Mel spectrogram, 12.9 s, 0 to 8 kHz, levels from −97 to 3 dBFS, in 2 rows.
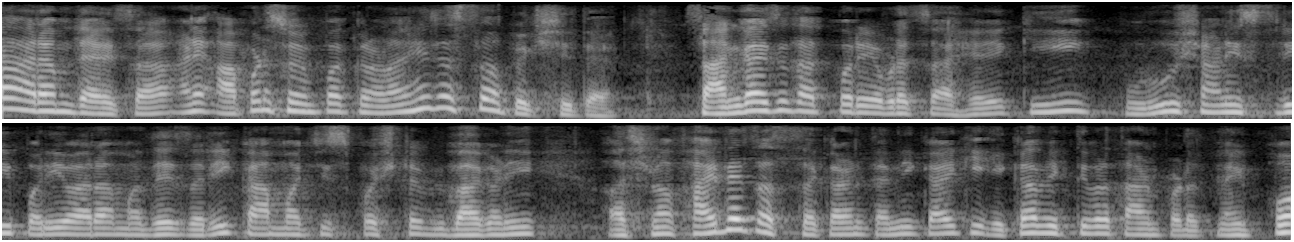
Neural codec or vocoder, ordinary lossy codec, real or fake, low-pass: vocoder, 44.1 kHz, 80 mel bands, Vocos; AAC, 32 kbps; fake; 7.2 kHz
